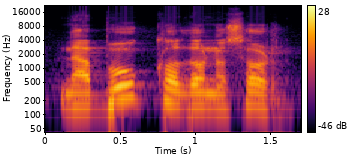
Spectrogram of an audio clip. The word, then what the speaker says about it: Nabucodonosor: Diga Nabú. Nabucodonosor. Nabú. Porque es que algunos pronuncian mal. Si le digo cómo pronuncian mal, se le queda aquí. Entonces por eso es Nabú.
